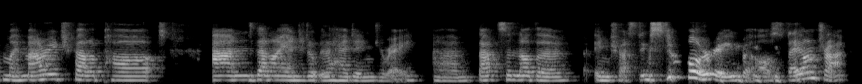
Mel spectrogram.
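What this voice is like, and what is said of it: British accent. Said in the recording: “you can tell from the accent, I'm a Brit.”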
